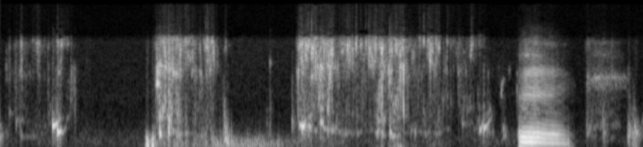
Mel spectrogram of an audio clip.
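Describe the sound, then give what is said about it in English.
Water poured from a water bottle into the ocean splashes in a steady gurgling stream over a few seconds, with a short voiced sound from a person near the end. “And I'm just taking some of the water in this water bottle that you have all helped bless, and I'm pouring it in the ocean.”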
